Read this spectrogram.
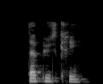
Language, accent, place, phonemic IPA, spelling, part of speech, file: French, France, Lyon, /ta.pys.kʁi/, tapuscrit, noun, LL-Q150 (fra)-tapuscrit.wav
- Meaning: typescript (typewritten material, especially such a copy of a manuscript)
